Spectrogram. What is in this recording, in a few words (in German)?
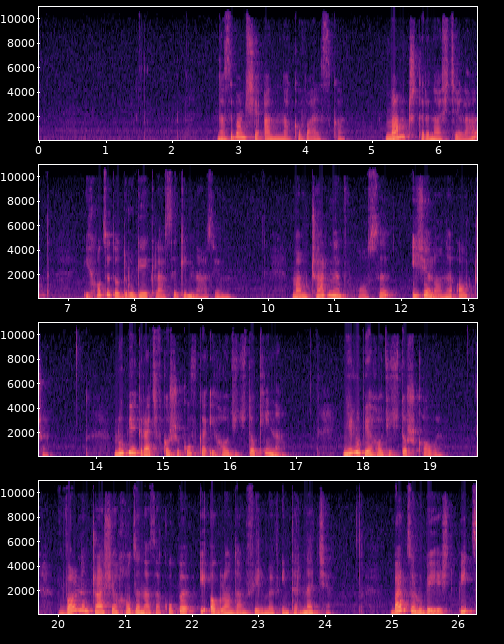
Polnisch Hoerverstehen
